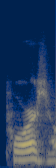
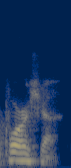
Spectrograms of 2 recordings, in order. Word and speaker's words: Porsche: Because everybody wants to have a Porsche or a Porsche, depending on how you want to pronounce it. One syllable or two.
